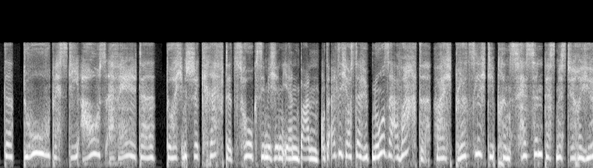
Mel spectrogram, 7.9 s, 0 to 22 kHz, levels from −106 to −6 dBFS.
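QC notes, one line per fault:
2.46–2.48 s, skip ahead: roughly 0.4 s of queued audio was dropped, so playback leaps forward and the two sides butt together with no filled gap.
2.67–5.34 s, jitter buffer speed-up: the buffer trimmed repeated pitch-period slices, shedding about 150 ms, so the sound runs 105% fast at unchanged pitch and feels slightly hurried.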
